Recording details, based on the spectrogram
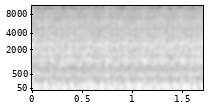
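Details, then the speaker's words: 7.3 Powerstroke diesel warming at idle after IPR replacement: a deep, even clatter with no misses or knocks. It runs noticeably smoother and quieter; IPR is falling slowly to 19.5%, with blue smoke. "But wow, I mean, it seems to be running a lot smoother, honestly. A lot quieter, and but the IPR percentage is going down slowly."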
